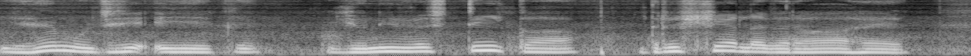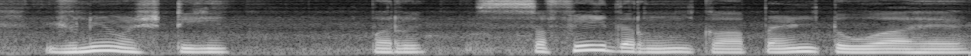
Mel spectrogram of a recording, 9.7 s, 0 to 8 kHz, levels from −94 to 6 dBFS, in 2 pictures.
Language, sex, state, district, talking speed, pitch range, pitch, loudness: Hindi, male, Uttar Pradesh, Hamirpur, 105 wpm, 135-160 Hz, 145 Hz, -13 LUFS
